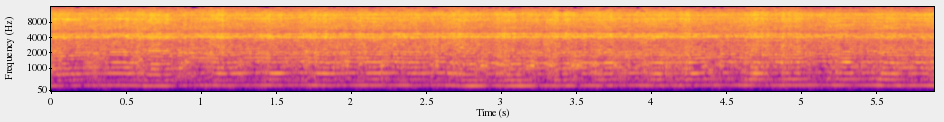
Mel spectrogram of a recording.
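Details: Removal of a full-leg cast six weeks after patellar tendon reattachment surgery: steady high-pitched motor whine of an oscillating cast saw cutting through the cast, with faint background music.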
